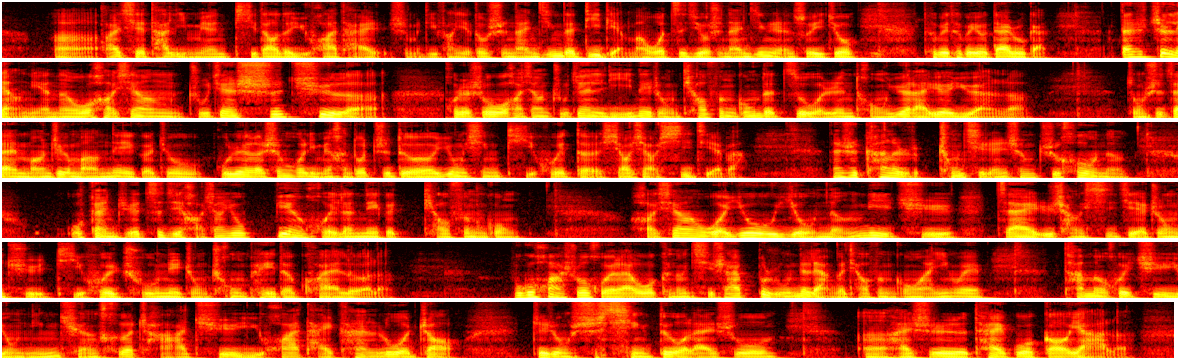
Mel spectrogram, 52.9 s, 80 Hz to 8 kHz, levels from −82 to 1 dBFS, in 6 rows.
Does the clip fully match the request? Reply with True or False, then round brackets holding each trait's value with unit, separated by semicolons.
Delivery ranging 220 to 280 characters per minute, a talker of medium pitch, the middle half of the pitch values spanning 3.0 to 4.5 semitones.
False (250 characters per minute; 85 Hz; 3.8 semitones)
